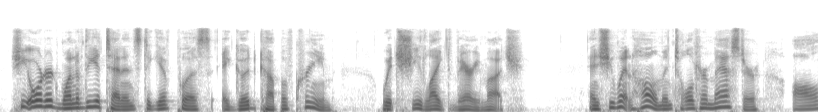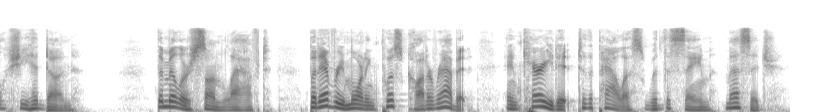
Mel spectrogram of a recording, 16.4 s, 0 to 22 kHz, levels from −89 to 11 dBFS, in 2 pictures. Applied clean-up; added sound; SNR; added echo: none; none; none; none.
